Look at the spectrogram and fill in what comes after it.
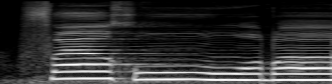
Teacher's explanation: Mukhtalang fakhu, khu madhabi'i dhahiri karena ada waw sukun didahului dhammah, maka kha-nya panjang 2 harokat. Fakhura, huruf ra dibunyikan secara tafkhim karena ro-nya berbaris di atas tanwin fathah, maka ro-nya dibaca tebal. Fakhura, ra jika berhenti hukumnya mad iwad karena ada baris tanwin fathah yang kita berhentikan atau kita wakafkan, maka baris 2-nya jadi fathah, jadi 1 dan dipanjangkan 2 harokat.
